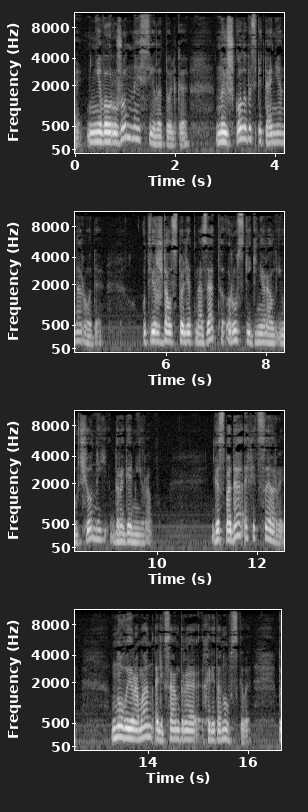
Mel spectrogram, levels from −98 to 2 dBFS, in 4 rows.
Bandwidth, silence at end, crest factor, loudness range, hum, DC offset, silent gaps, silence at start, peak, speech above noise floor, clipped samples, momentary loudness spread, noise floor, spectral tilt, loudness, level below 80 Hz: 11 kHz; 0 s; 18 dB; 6 LU; none; under 0.1%; none; 0 s; -2 dBFS; 37 dB; under 0.1%; 16 LU; -57 dBFS; -6 dB/octave; -20 LUFS; -62 dBFS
